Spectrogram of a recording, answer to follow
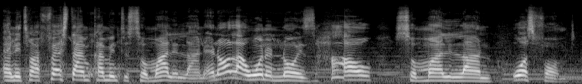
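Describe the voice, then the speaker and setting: A man's voice: high-pitched, normal speed, soft background music. A man from Ghana vlogging his travels in an upbeat, chatty way, full of curious questions. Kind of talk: casual travel vlog narration.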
